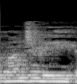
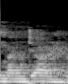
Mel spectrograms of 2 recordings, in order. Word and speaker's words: Manjari: Lavanga Manjari in Chaitanya Leela is Sanatana Goswami. Please notice the pronunciation, they usually say Manjari, but it should be Manjari.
